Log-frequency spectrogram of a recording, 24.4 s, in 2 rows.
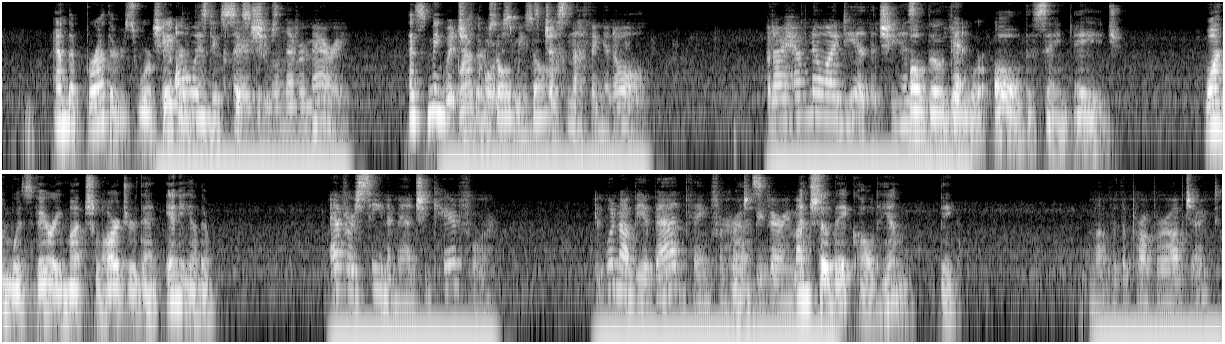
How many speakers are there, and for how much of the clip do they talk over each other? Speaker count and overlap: two, about 19%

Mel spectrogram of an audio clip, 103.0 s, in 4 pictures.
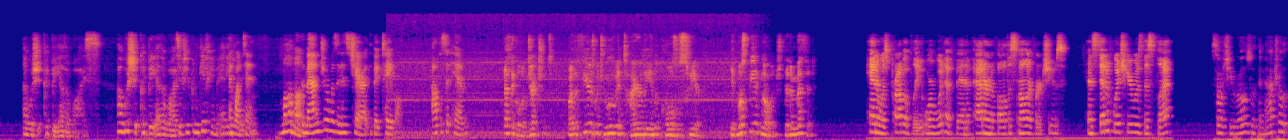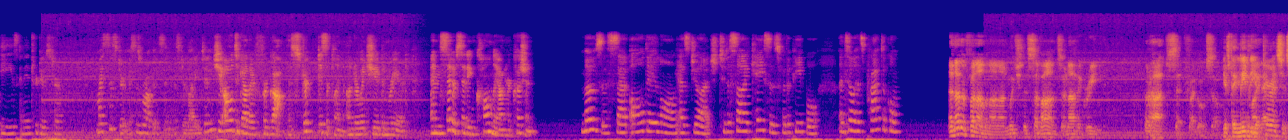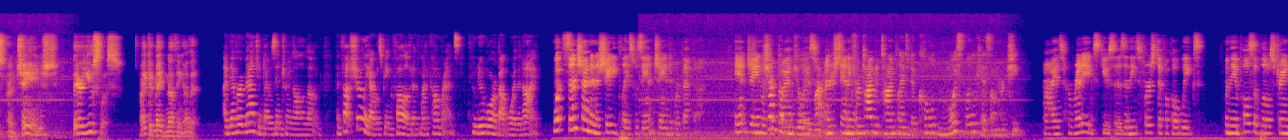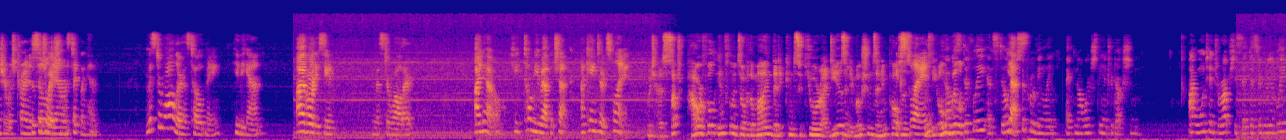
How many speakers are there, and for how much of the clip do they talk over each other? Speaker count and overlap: ten, about 10%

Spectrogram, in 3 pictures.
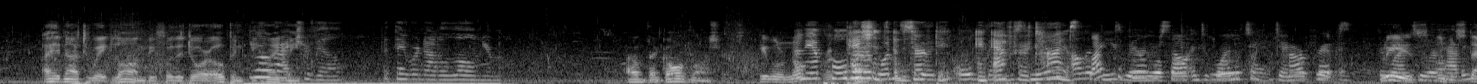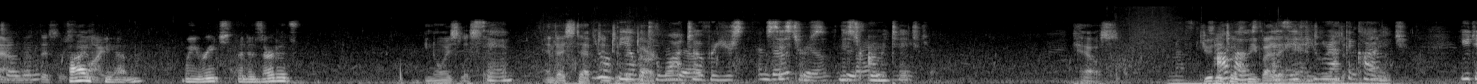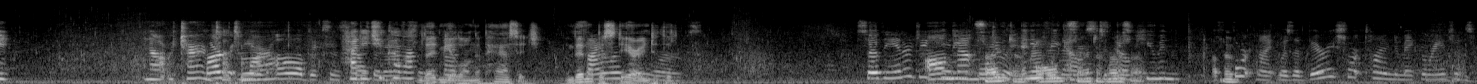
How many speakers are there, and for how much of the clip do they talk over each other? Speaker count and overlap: eight, about 50%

